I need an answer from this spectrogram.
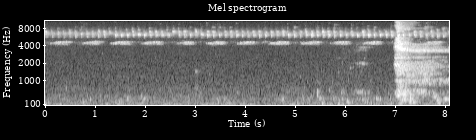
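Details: Insect trapped in a bottle inside a home, giving high, evenly pulsed chirps about three per second over a steady high-pitched whine, ending with a short loud rustling burst.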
